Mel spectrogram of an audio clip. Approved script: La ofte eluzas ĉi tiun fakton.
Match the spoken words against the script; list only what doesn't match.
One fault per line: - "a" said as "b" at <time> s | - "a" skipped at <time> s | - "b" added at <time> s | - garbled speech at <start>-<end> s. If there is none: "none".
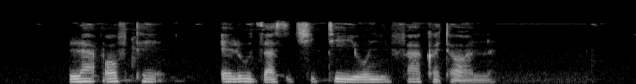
none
